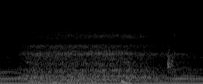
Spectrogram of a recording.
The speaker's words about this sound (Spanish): Inhala profundamente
